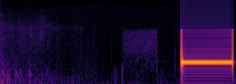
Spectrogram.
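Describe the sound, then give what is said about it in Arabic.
Telephone busy signal: after a stretch of low, faint rumble, one loud, steady, even tone sounds near the end of the line and stops abruptly. “الهاتف دائما مشغول.”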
